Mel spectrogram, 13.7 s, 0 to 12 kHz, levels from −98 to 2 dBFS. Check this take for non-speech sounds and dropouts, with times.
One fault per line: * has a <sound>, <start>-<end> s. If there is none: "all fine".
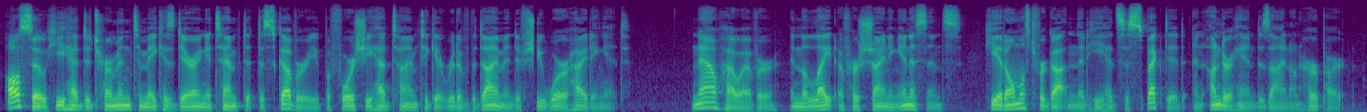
* has a dropout, 5.3-5.4 s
